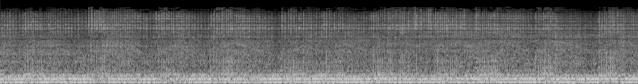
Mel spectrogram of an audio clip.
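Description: Two drag-racing motorcycles, one of them turbocharged, idling at the starting line: a loud, steady engine drone with no big revs.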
